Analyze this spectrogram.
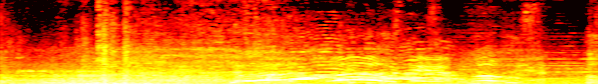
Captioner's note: everyone screaming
